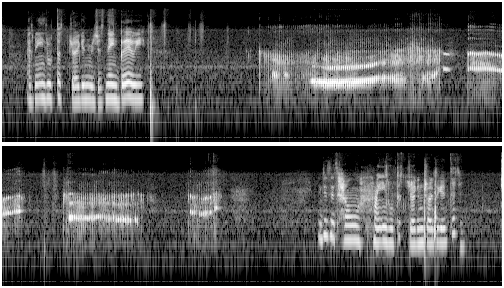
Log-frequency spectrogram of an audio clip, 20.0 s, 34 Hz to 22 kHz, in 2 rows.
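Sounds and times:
girl imitating cat purr: 4.9 - 10.5, 11.2 - 13.0, 13.7 - 14.4.

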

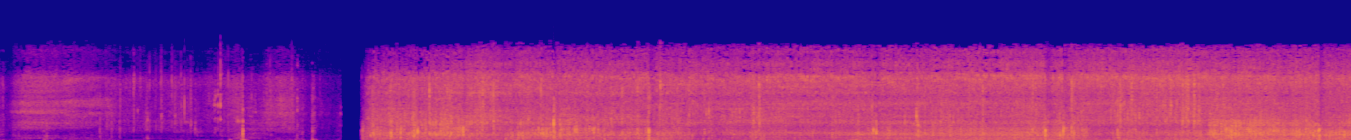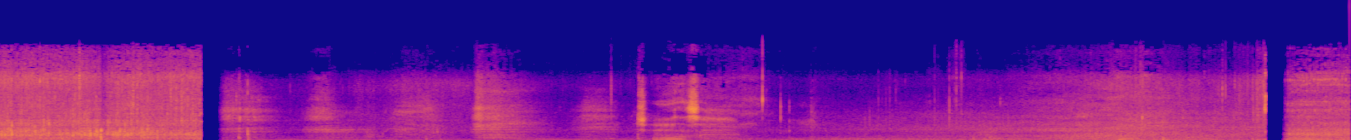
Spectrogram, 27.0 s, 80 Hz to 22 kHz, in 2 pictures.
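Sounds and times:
mountain bike tyres on rough trail: 3.6 - 15.6
wind noise: 4.1 - 15.5.

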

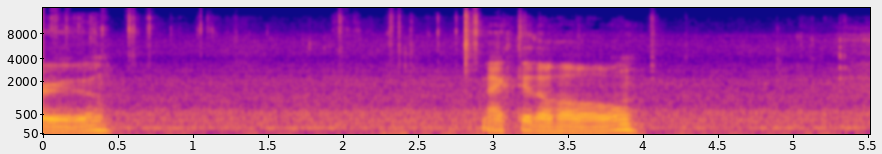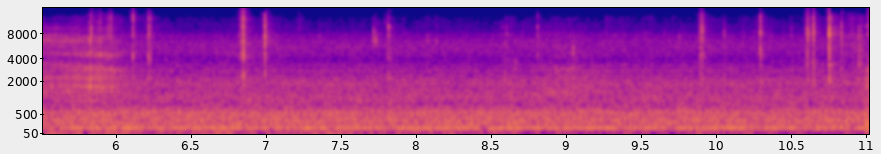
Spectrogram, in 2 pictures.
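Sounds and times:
low room hum: 0.0 - 11.0
faint sharp clicks of handled parts: 4.9 - 7.1, 8.6 - 11.0.

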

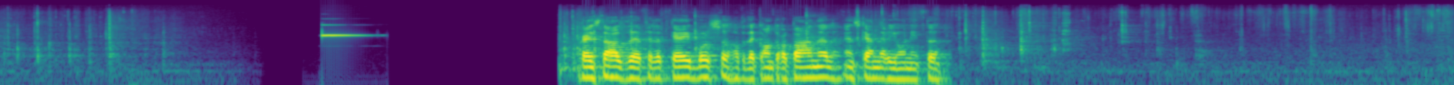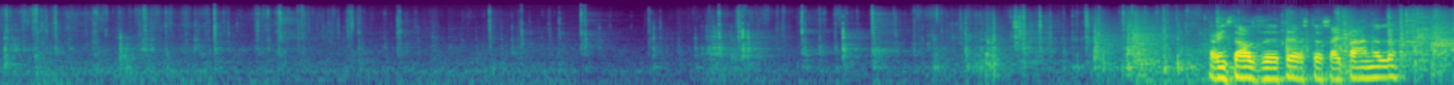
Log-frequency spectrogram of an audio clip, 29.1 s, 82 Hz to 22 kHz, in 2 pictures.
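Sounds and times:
plastic parts clicking: 13.8 - 29.0.

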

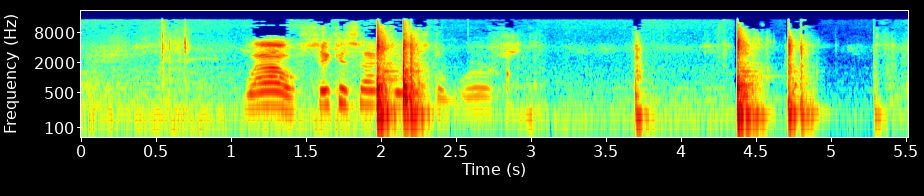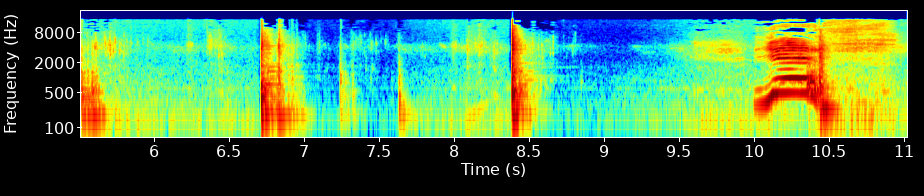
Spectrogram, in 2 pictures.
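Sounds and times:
plastic bottle knocking on wooden boards: 2.0 - 2.4, 4.4 - 5.8, 6.7 - 8.7.

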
